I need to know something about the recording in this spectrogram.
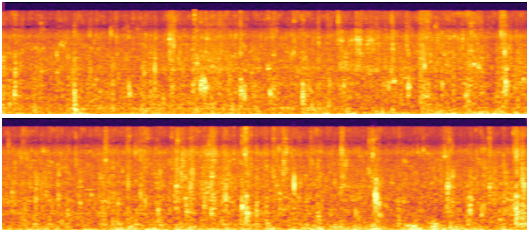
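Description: Wind buffeting the microphone: a gusty low rumble that rises and falls unevenly, with scattered faint short clicks above it.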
